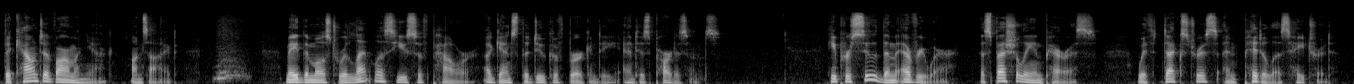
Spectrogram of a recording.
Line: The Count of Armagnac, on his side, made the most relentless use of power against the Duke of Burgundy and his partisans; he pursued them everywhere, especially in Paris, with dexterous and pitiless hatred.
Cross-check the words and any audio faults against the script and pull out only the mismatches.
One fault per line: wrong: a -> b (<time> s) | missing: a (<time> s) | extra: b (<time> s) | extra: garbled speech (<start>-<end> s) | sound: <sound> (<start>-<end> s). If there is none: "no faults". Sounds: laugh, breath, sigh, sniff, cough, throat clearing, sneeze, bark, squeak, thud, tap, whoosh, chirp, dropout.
missing: his (1.4 s)
sound: whoosh (2.1-2.5 s)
